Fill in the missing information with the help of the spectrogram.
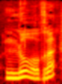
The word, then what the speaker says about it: Lore: Eh, de vraag die deze week is ingestuurd door Lore. Lor. Ik moest dat met een Gentse R uitspreken, maar ik weet niet zo goed wat een Gentse R is.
